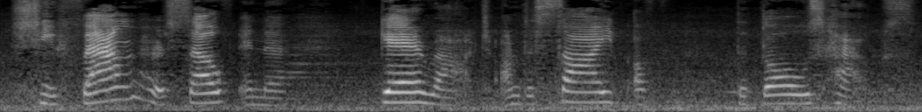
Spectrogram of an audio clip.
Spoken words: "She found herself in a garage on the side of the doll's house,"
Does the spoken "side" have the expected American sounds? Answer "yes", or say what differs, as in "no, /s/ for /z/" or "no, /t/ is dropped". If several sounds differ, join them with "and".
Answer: yes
